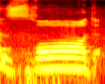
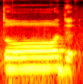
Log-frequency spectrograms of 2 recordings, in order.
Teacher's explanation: برصغیر پاک و ہند میں یہ اسے پڑھتے ہیں ضاد، ٹھیک ہے، اور جبکہ سعودیہ عرب اور خلیجی ممالک والے اس کو دود، تو یہ دونوں مخرج درست ہیں، آپ دونوں مخرج کی ادائیگی کر سکتے ہیں۔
